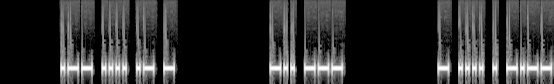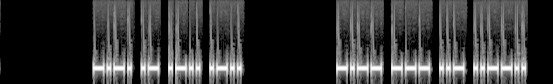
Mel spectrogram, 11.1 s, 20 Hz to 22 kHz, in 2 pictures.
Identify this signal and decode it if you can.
Morse code, heard as a keyed tone, about 36 wpm, 700 Hz. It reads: WHAT DO THEY CALL YOU?
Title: 4x Word-Spacing - Sentences from Top 100 Words - 35wpm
